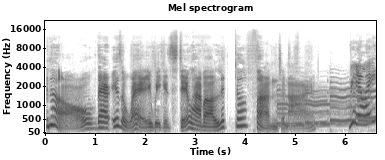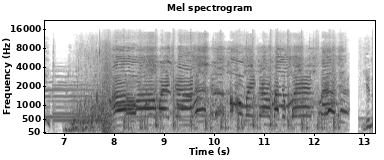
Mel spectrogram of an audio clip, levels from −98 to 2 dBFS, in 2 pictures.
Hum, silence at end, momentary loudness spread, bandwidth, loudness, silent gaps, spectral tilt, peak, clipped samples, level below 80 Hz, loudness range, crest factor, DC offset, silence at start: none; 0.05 s; 16 LU; 15.5 kHz; -24 LUFS; 12.75-12.89 s; -3 dB/octave; -10 dBFS; under 0.1%; -58 dBFS; 11 LU; 16 dB; under 0.1%; 0.05 s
